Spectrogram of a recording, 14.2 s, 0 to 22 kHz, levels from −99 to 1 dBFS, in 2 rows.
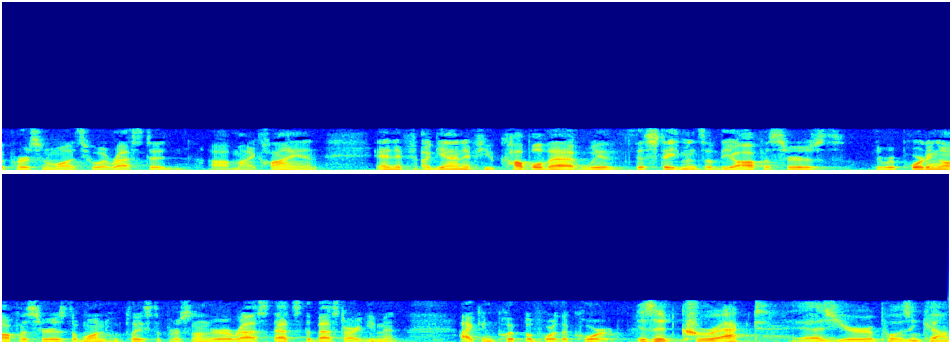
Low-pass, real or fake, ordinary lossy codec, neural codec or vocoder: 5.4 kHz; real; MP3, 48 kbps; none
